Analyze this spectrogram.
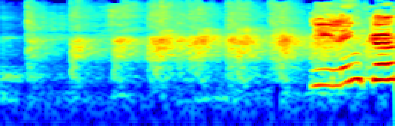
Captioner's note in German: Beifall Freie Demokraten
